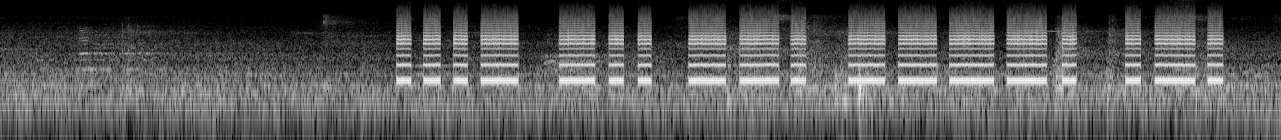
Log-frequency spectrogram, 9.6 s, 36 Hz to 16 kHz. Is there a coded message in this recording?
Yes: Morse code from 2.9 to 9.2 s, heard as a buzzer, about 11 wpm, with the noise of a subway station. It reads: VDG9R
